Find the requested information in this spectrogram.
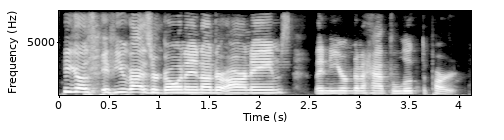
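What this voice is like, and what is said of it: Character voice with inconsistent accent. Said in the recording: “This guy has no consistent accent.”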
